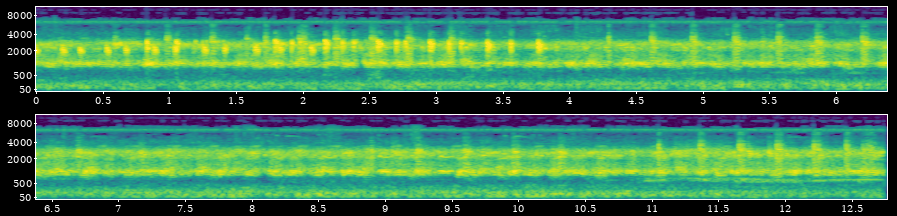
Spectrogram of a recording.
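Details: A chorus of rice field frogs: many overlapping pulsed croaks, louder and more clicking in the first four seconds, then a steady massed rattle, over a constant high-pitched insect-like drone.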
